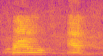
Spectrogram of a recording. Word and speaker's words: pelet: Jadi pengucapannya juga itu harusnya berbeda. Kalau untuk pelet makanan kita harusnya bilangnya pelet. Pelet. Tapi kalau untuk yang semacam pengasihan itu untuk mengikat itu pelet sebetulnya. Yang benar tuh pelet.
